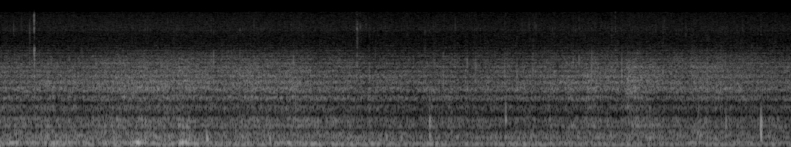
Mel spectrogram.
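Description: Faint, low rumble of an electric-hauled passenger train of double-deck coaches rolling away, slowly fading, with a few light clicks of wheels on the track.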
